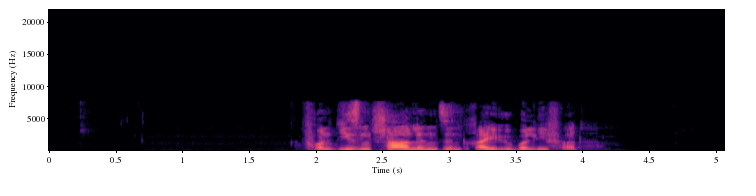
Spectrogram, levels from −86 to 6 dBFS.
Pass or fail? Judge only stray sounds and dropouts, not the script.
pass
